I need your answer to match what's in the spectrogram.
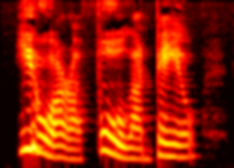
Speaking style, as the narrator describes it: the elder brother shouted

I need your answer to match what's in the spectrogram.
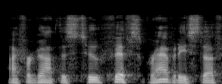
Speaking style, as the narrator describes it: he laughed

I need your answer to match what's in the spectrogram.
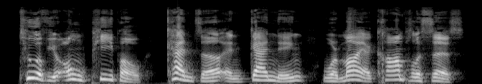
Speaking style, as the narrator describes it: he shouted

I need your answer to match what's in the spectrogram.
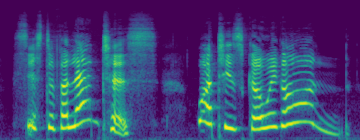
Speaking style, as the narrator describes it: cried Sister Ursa

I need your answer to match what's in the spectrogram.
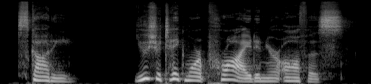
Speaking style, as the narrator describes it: snapped Polly

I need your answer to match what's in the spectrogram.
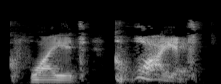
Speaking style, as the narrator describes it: bellowed Paul

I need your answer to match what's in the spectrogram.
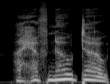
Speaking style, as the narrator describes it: sighed

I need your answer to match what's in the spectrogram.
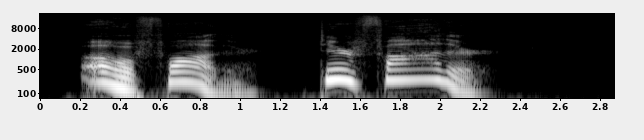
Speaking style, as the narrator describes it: cried poor little Carl

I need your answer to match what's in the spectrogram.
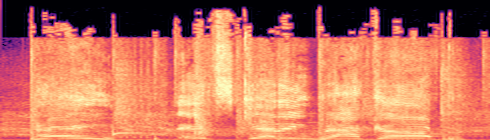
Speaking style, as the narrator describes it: The two Reapers yell out

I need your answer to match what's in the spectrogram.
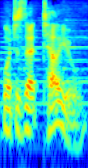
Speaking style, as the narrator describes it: I asked

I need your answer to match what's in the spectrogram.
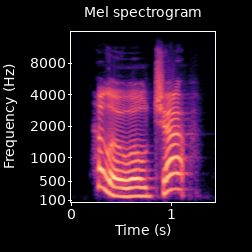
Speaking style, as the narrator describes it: Jim exclaimed

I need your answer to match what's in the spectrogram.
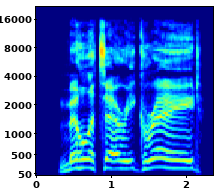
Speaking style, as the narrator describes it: Mickelson chuckled

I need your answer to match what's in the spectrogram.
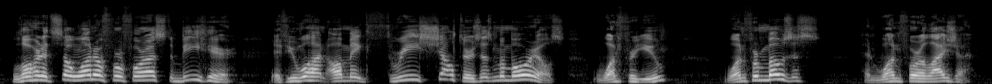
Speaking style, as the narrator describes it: Peter exclaimed

